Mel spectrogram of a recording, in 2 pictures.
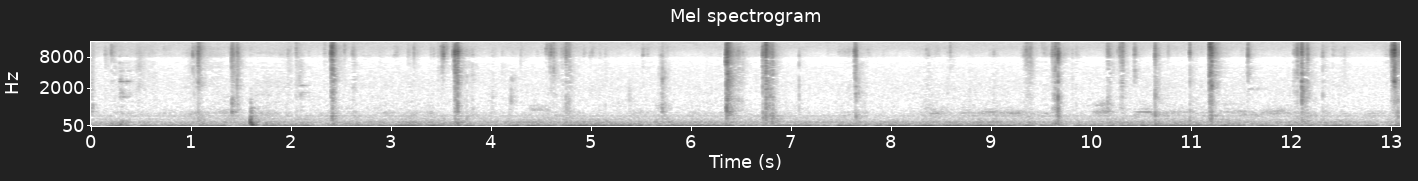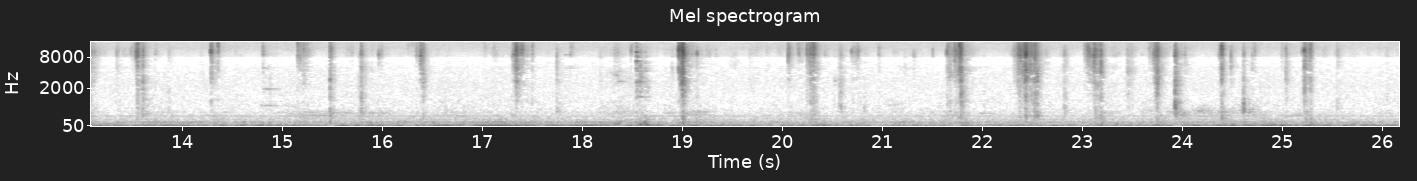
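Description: Dried squid being torn apart by hand, with irregular crisp snaps and crackles as the dry strips split.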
